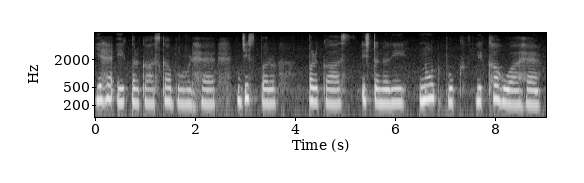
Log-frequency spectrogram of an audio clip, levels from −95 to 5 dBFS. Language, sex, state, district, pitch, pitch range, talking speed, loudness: Hindi, female, Uttar Pradesh, Saharanpur, 230 Hz, 220-250 Hz, 95 wpm, -16 LUFS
